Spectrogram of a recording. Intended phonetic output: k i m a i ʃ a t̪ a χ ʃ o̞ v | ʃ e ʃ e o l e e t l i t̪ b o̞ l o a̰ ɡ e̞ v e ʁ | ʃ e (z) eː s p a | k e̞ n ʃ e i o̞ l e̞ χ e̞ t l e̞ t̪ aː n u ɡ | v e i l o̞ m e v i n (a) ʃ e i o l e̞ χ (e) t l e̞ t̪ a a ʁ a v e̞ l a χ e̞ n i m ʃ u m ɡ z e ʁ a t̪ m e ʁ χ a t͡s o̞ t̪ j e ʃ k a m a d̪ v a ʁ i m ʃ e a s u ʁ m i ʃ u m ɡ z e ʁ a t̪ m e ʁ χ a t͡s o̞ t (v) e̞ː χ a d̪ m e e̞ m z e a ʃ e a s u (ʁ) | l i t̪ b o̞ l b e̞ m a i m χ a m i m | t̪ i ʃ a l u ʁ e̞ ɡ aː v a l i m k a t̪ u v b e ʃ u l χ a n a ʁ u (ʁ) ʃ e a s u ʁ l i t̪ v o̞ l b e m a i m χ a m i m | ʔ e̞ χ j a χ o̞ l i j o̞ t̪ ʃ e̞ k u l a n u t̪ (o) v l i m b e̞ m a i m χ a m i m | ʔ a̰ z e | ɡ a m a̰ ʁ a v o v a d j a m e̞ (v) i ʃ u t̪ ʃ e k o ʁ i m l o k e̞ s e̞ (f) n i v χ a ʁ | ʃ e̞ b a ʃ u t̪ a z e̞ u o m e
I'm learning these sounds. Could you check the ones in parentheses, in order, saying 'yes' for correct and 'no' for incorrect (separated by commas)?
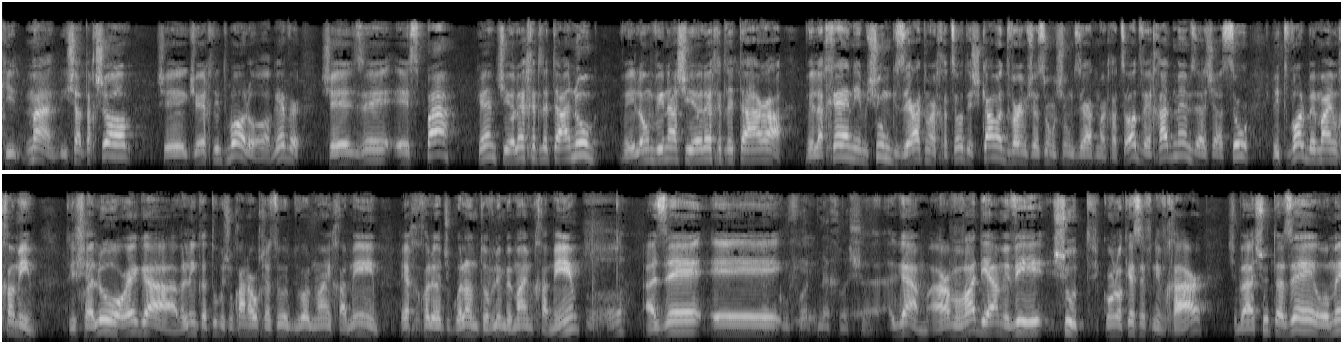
yes, yes, yes, yes, yes, no, yes, yes, yes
